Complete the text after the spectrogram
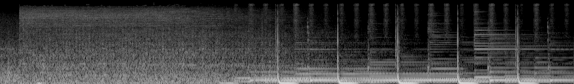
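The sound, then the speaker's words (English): A large diesel bus engine idles, a deep steady rumble with rhythmic low thumps, swelling louder after a couple of seconds of hissy background noise. “A morning train will take you to the town of Liptovský Mikuláš, and there, you just hop on a bus that will take you straight to the ski resort.”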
